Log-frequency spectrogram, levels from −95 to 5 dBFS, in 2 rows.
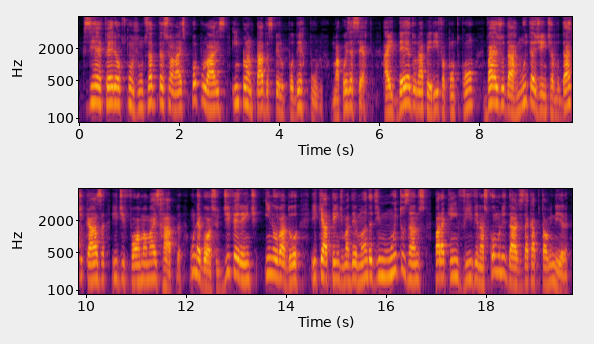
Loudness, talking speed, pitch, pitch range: -17 LUFS, 160 wpm, 165 Hz, 155-190 Hz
